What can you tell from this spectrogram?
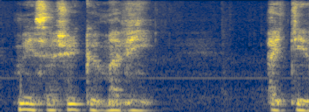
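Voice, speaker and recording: A man's fairly high voice, very slow and flat in a monotone, with audible room echo. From Egypt, Italian mother. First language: Italian (speaking French). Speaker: documentary maker. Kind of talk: personal monologue to camera. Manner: halting, self-correcting.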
